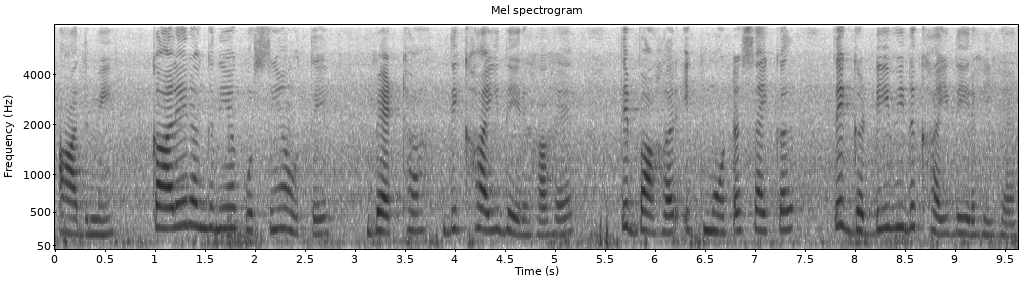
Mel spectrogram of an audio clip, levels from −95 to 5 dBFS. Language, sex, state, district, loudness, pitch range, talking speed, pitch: Punjabi, female, Punjab, Kapurthala, -19 LUFS, 215-275 Hz, 135 wpm, 245 Hz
